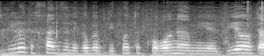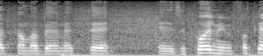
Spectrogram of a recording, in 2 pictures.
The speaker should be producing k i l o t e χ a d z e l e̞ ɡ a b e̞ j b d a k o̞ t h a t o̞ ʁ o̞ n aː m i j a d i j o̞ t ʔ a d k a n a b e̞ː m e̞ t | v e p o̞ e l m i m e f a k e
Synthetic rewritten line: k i l u t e χ a d z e l e̞ ɡ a b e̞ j b d i k o̞ t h a k o̞ ʁ o̞ n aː m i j a d i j o̞ t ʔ a d k a m a b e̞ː m e̞ t | z e p o̞ e l m i m e f a k e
